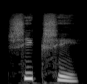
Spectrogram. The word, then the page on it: ಶೈಕ್ಷ: Kannada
